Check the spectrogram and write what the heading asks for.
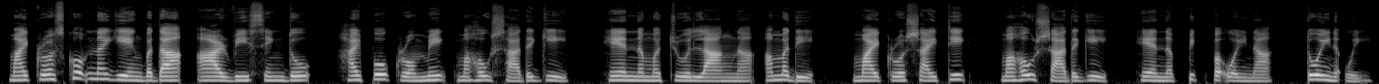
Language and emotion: Manipuri, neutral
